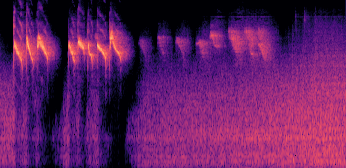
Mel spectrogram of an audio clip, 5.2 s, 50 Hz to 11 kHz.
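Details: Oriental white-eye in rainy-season conditioning, 8 October 2022: two quick clusters of bright, high chirps, then thin softer notes fading under a rising broad rushing noise.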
